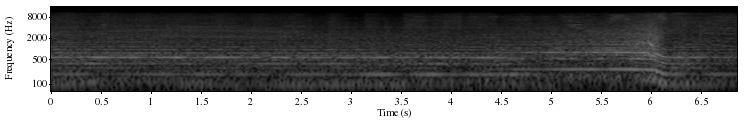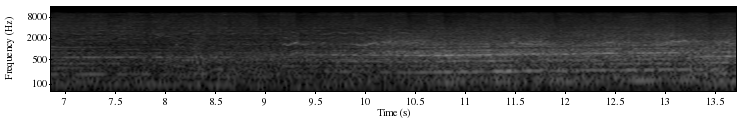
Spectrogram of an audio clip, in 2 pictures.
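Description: A racing car engine roars steadily, its pitch rising and falling with the gear changes.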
